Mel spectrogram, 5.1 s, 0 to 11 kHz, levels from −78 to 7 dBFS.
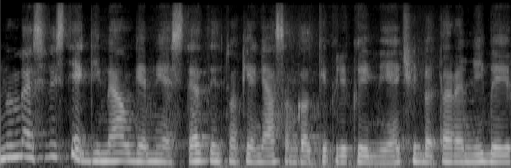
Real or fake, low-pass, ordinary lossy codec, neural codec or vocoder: fake; 9.9 kHz; MP3, 96 kbps; codec, 32 kHz, 1.9 kbps, SNAC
